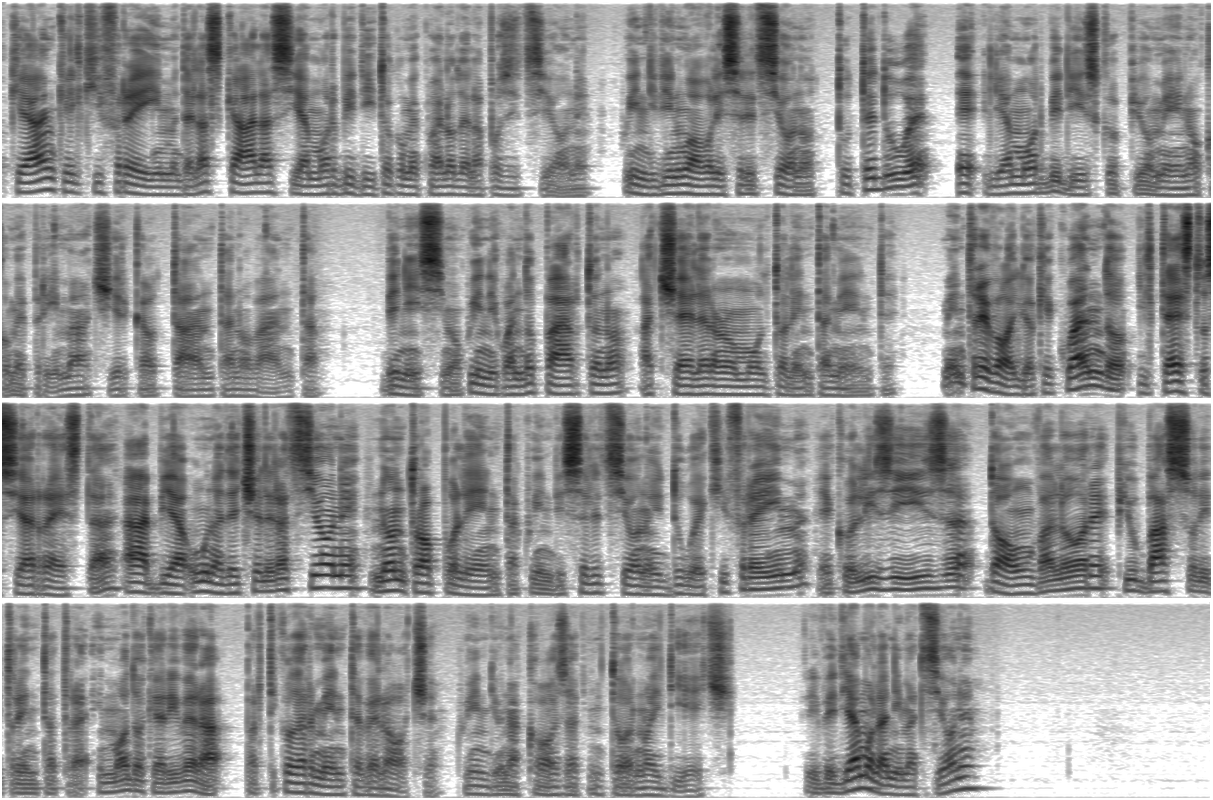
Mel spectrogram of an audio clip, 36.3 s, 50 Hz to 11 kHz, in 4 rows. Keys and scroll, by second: 34.2 space.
